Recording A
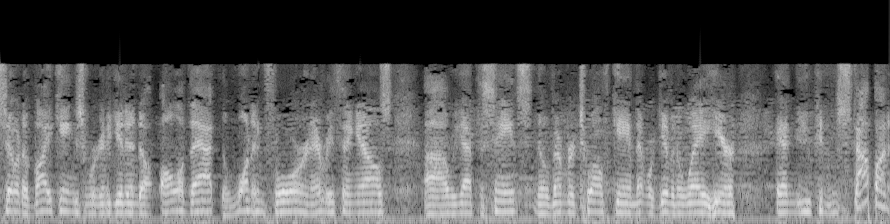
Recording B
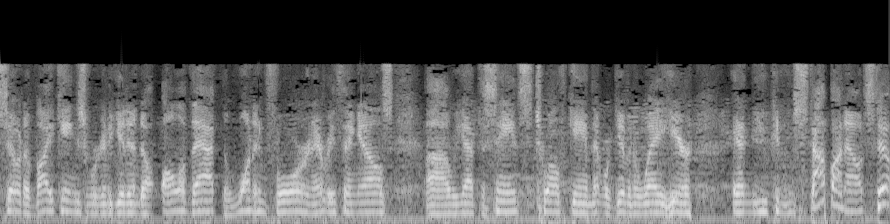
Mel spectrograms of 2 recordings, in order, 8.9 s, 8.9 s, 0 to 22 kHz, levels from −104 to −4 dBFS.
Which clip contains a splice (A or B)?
B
